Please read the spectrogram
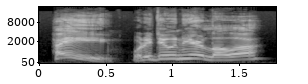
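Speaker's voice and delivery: high, loud, surprised question; startled. A narrator's reading. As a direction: blurt it out in alarm. Boy startled by the stowaway rat.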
